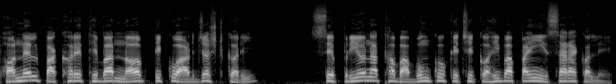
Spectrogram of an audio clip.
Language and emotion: Odia, neutral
